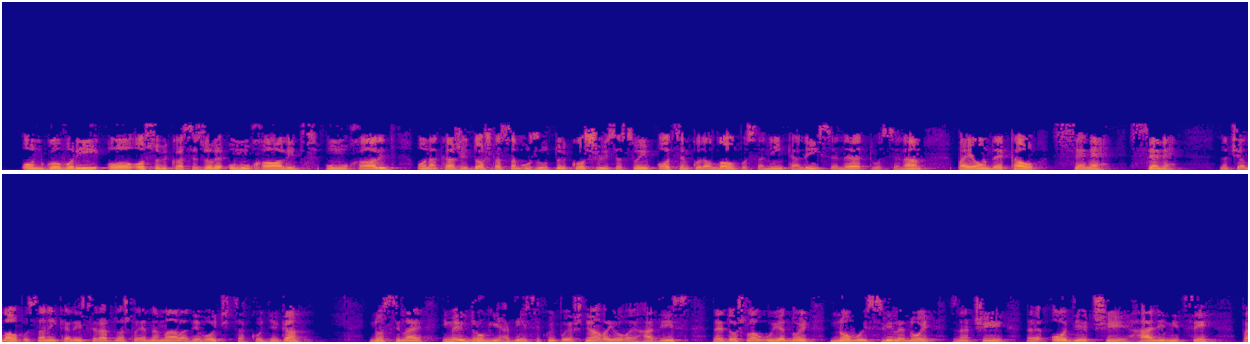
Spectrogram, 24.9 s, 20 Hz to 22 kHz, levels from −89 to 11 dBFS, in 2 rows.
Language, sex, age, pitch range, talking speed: Croatian, male, 40-59, 135-160 Hz, 155 wpm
